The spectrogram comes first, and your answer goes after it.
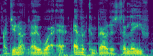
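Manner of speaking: normal talking voice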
